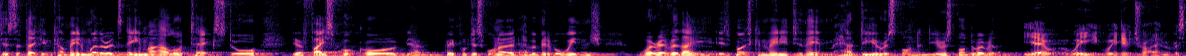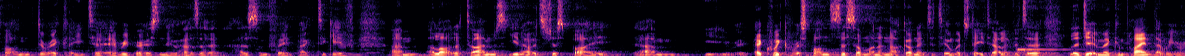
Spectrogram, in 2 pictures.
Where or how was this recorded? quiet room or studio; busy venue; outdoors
busy venue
